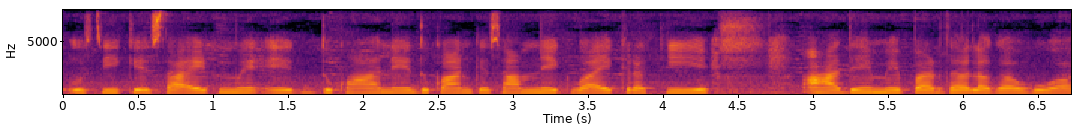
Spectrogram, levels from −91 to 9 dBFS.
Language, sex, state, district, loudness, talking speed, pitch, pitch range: Hindi, female, Bihar, Madhepura, -17 LUFS, 180 wpm, 215 Hz, 205-220 Hz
